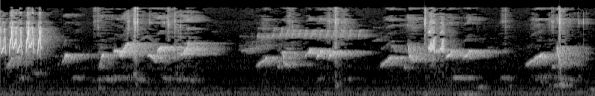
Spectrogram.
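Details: Sunda bush warbler singing actively in the dense 'ngebren' style: a string of slurred whistles rising and falling, each roughly a second long, with brief buzzy notes between them; faint low hum beneath.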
